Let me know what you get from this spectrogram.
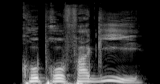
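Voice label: "Koprophagie", German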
